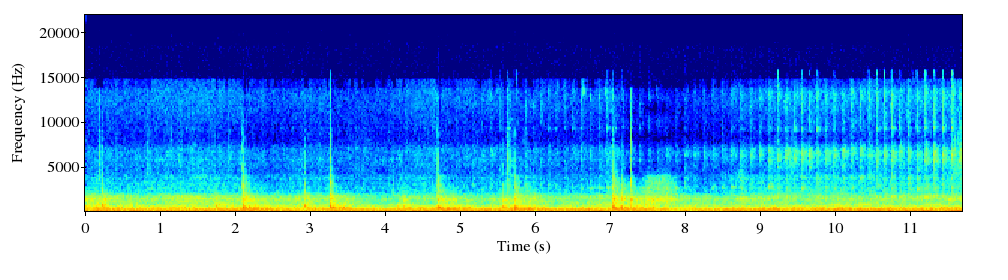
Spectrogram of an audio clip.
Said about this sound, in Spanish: Usted escucha disparos, en este caso, es digamos lo que nos están señalando, esto es el Cementerio General, es los patios de tierra, particulares los patios de tierra que están contiguos al Cementerio General.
